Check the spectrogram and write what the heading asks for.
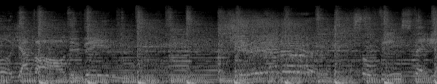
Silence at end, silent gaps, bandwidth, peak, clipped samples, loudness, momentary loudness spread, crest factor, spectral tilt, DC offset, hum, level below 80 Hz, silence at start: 0 s; none; 17.5 kHz; -18 dBFS; under 0.1%; -31 LUFS; 3 LU; 14 dB; -3.5 dB/octave; under 0.1%; none; -38 dBFS; 0 s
